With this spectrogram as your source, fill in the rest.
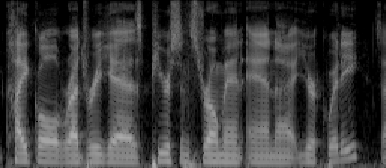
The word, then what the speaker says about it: Urquidy: of Morton, Corbin, Keuchel, Rodriguez, Pearson, Stroman, and Urquidy. Is that how you say it? Urquidy, yeah.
